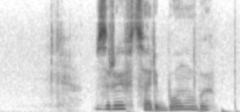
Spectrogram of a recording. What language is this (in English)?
Russian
